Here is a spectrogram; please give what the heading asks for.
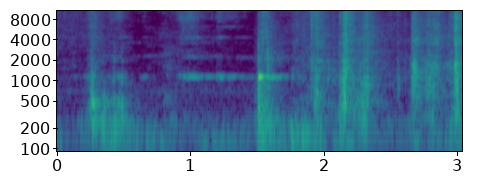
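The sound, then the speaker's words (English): Flour is sifted for a gluten-free angel food cake, giving faint metallic clicks and light rattling at a few scattered moments. “Okay, so now I've sifted the flour once.”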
